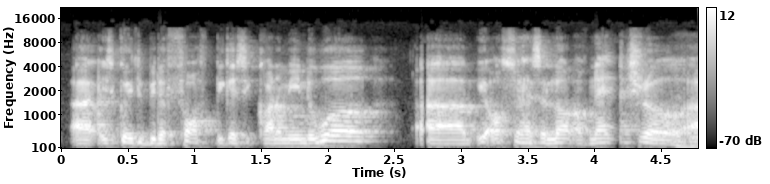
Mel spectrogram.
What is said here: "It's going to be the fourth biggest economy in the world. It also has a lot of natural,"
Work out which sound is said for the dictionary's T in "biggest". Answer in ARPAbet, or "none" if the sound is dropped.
none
